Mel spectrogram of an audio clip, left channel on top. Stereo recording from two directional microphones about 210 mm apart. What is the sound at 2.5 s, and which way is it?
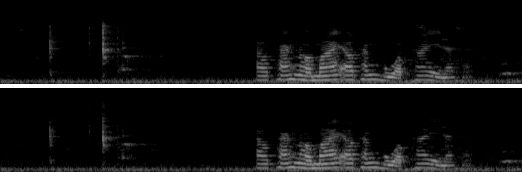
Speech, 25° right (ahead or behind).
